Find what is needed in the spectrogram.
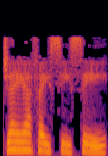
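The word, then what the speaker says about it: JFACC: joined force air component commander J FACC is a United States Department of Defense doctrinal term it is pronounced J FAC it refers to a senior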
